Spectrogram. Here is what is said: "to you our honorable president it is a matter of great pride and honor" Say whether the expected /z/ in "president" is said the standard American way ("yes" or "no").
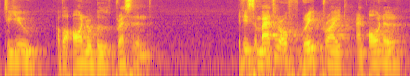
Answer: no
